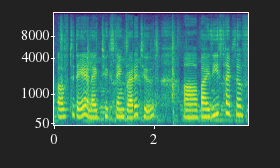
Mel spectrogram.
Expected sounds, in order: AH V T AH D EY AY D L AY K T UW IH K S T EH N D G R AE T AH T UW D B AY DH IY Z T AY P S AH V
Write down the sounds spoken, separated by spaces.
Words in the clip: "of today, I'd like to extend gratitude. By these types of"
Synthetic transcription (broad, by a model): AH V T AH D EY AY L AY K T UW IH K S T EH N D G R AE T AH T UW D B AY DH IY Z T AY P S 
